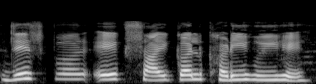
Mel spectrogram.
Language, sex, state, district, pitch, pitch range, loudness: Hindi, female, Madhya Pradesh, Bhopal, 220 Hz, 205-240 Hz, -13 LUFS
